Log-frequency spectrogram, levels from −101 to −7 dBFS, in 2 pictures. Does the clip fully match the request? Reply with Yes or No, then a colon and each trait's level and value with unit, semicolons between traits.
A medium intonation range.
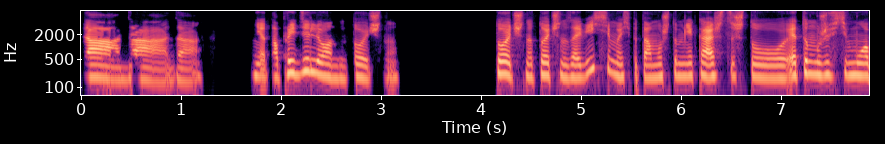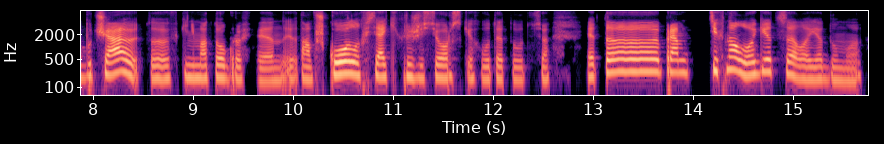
Yes: average, 4.0 semitones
